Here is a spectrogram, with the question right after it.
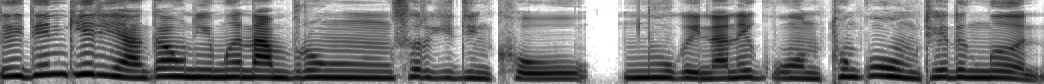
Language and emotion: Bodo, disgusted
